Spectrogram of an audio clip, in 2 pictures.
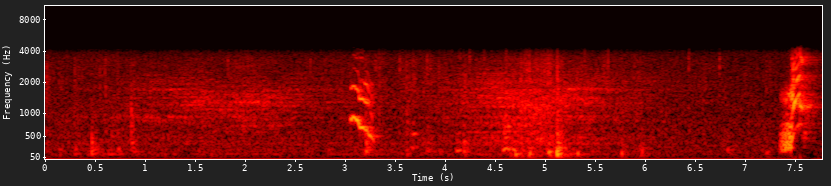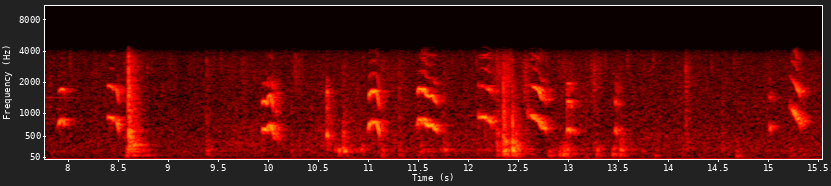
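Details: Four-week-old Welsh Springer Spaniel puppies from a litter, 27 December 2013, making high yips, squeaks and whimpers in short bursts, with several pups calling over one another indoors amid soft rustling.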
